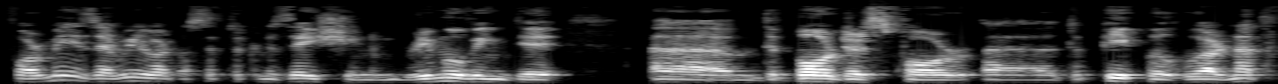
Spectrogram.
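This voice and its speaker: A man from Turkey, moderating an online panel with halting speech full of filler sounds. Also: fairly low pitch. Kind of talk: online audio panel chat.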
